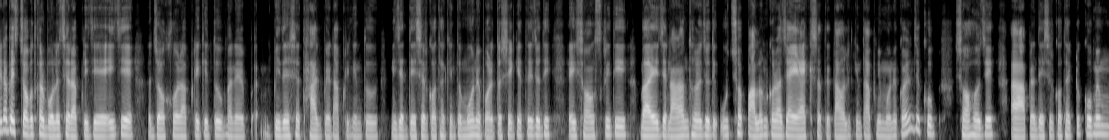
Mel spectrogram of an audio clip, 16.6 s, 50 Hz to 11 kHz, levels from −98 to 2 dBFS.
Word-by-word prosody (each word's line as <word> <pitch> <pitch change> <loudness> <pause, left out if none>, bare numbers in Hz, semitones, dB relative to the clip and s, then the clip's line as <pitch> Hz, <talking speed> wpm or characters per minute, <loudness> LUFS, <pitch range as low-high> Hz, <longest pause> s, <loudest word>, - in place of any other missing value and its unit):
এটা 225 +2 +5
বেশ 200 - +6
চমৎকার 150 0 +4
বলেছেন, 130 +1 +4
আপনি 125 - -2
যে 125 - +4 0.2
এই - - 0
যে 145 - +6 0.5
যখন 125 +2 +2
আপনি 130 - -5
কিন্তু 135 +1 -1 0.2
মানে 120 -1 -2 0.2
ব্যা - - -13 0.3
বিদেশে 130 +1 +2
থাকবেন 120 -1 -1
আপনি 120 - -11
কিন্তু 120 +1 -6 0.4
নিজের 120 0 0
দেশের 120 0 0
কথা 120 +2 -1
কিন্তু 125 0 -3
মনে 140 0 +3
পড়ে 115 -1 0
তো, 120 - +1
সেক্ষেত্রে 135 +2 -1
যদি 140 +2 +2 0.4
এই 125 - +3
সংস্কৃতি 140 +3 0 0.3
বা 130 - +7
এই 130 - +4
যে 140 - +5
নানান 125 +3 +2
ধরনের 135 -2 +2
যদি 135 - 0
উৎসব 145 +4 -1
পালন 130 +2 +3
করা 135 -1 +3
যায় 130 -2 +5
একসাথে, 125 - -7
তাহলে 115 +1 -2
কিন্তু 125 -2 -8
আপনি 130 +1 -7
মনে 125 +3 -2
করেন 170 +7 +1
যে 230 - +1
খুব 160 - +2 0.4
সহজে 140 +1 +3 0.3
আ - - +4
আপনার 125 +1 -2
দেশের 125 +1 -4
কথা 125 +1 -2
একটু 155 - -6
কমে 160 +1 +4
130 Hz, 190 wpm, -22 LUFS, 125-140 Hz, 0.5 s, বা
